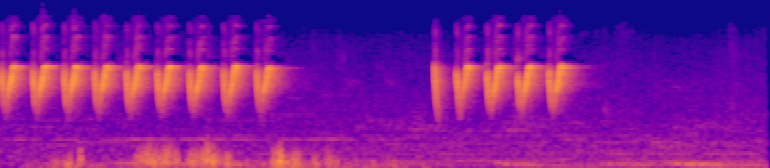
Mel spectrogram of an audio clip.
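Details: Bar-winged prinia, known locally as ciblek, singing for use in training contest songbirds: fast series of sharp, high descending chirps, about ten in a row, a pause, then a shorter burst of six, with faint low rumbling underneath.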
